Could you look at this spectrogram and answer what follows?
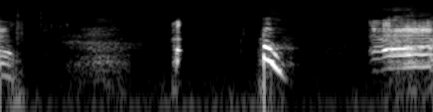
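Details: A boy with hiccups: two brief, sharp, voiced catches about half a second apart, with a breathy sigh before and a louder vocal sound after.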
